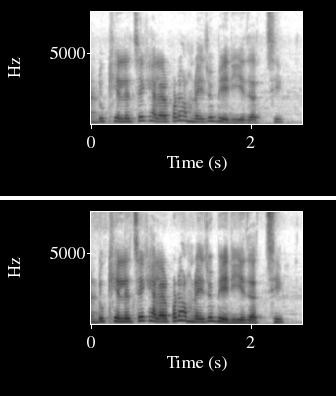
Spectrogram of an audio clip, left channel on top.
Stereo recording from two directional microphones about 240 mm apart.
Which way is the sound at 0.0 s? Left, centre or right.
Right.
